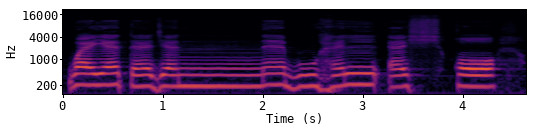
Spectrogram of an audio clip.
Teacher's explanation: क़ौ मोटा हो जाएगा क्योंकि अलिफ मकसूरा इसकी आवाज़ को खींच रहा है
